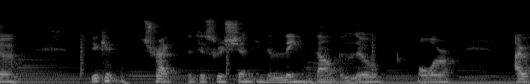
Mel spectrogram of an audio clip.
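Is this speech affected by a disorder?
No.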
